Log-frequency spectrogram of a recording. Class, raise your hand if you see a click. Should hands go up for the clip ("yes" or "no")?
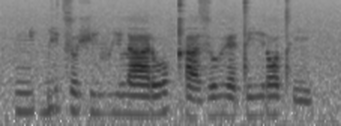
no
